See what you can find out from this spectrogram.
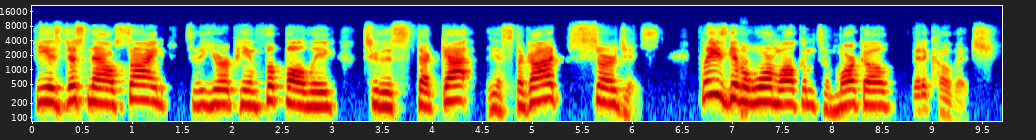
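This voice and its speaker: High, smooth-voiced male host. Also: measured pace, fairly bright tone. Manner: eager, loose run-on questions. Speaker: podcast host. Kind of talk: casual interview hosting.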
